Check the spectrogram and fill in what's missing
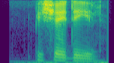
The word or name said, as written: bir sey degil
